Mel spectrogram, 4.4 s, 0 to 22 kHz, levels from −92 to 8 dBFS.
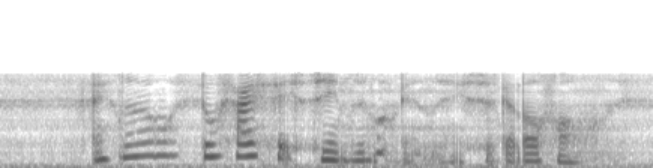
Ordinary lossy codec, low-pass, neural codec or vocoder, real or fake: none; 3.6 kHz; autoencoder, 22.05 kHz, a latent of 192 numbers a frame, VITS, trained on many speakers; fake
